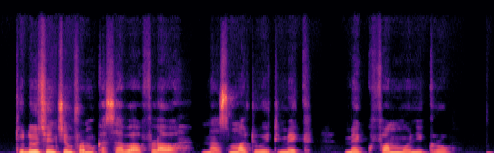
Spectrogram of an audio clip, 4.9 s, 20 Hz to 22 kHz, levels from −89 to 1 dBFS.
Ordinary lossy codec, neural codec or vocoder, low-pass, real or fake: none; autoencoder, 48 kHz, 128 numbers a frame, DAC-VAE, trained on Japanese speech; 19.8 kHz; fake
